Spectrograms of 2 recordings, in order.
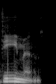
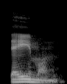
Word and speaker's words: daemon: they're called they're called demons but they're spelled daemon it's spelled d-a-e-m-o-n that's damon yeah like damon it's not demon and like the dude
